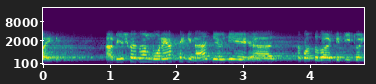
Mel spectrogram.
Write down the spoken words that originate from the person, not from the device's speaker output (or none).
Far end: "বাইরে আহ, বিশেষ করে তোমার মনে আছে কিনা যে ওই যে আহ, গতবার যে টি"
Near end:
none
